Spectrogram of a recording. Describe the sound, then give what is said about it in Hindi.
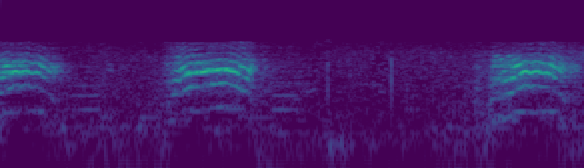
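A sheep caught in thorns, its wool tangled, bleats three times on seeing the shepherds, wavering calls separated by short pauses, clear with no talking around them. “जब शेर ने गड़रियों को देखा तो बड़ी प्रसन्न हुई उसने एक बार फिर आवाज दी”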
